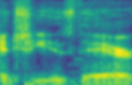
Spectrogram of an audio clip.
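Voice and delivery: sly, low, slow, knowing stress on "she is there".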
